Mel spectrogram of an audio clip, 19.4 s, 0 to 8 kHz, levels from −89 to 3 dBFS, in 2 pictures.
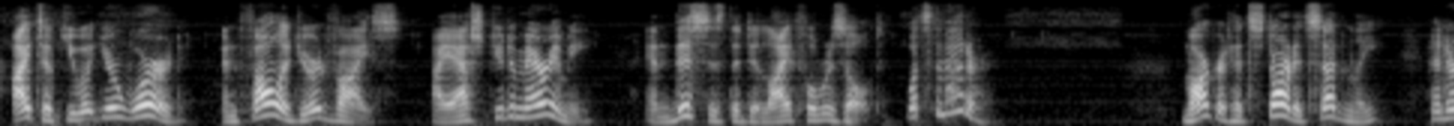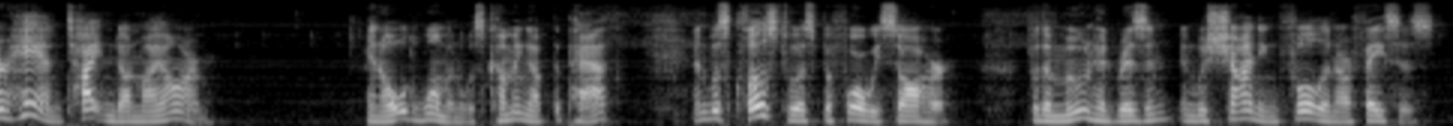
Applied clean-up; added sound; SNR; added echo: none; none; none; none.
